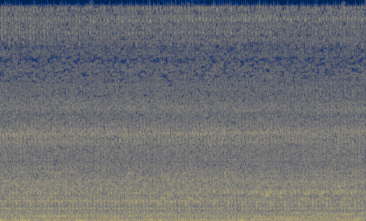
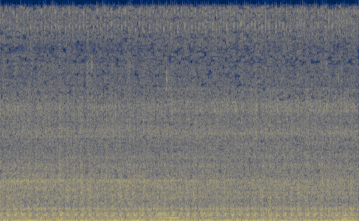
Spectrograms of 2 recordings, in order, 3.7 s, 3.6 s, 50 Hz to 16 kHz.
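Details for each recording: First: Toyota Fortuner diesel at steady idle: even clatter with no whirring or helicopter-like drone from the front alternator area, where a worn alternator bearing would be heard; idling normally. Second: Toyota Fortuner with 2GD diesel engine at idle: steady churning, helicopter-like whir over the clatter from a worn alternator bearing, now dry and wobbling; it may affect charging, and the alternator bearings are to be replaced.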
